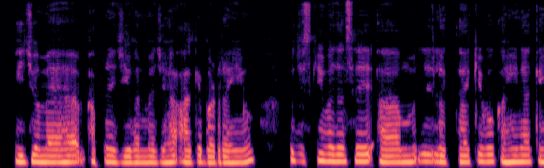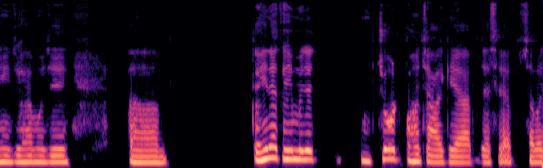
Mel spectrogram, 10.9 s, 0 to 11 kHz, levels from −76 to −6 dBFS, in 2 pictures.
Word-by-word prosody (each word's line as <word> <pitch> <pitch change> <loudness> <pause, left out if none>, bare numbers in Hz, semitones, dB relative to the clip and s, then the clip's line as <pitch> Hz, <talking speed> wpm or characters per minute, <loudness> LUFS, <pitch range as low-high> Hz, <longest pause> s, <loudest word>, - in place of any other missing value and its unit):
कि 130 - +2
जो 135 - +2
मैं 125 0 +2
अ 130 - +1
अपने 125 -2 -1
जीवन 120 0 -1
में 120 0 0
जो 120 0 -4
है 125 - +1
आगे 130 +2 -1
बढ़ 120 0 -1
रही 115 0 0
हूँ। 140 +7 0 0.4
तो 160 - 0
जिसकी 145 +2 -3
वजह 140 -1 +2
से 140 +1 0
अ, - - +2 0.2
मुझे 135 +2 -1
लगता 130 +1 -3
है 125 - 0
कि 140 - -1
वो 135 0 0
कहीं 125 +1 +3
न - - 0
कहीं 130 0 +1
जो 130 0 -1
है 130 - +1
मुझे 130 0 +1
अ, - - -2 0.7
कहीं 120 -1 0 0.8
न 210 - +5
कहीं 185 -2 +4
मुझे 175 -1 +5 0.5
उ 150 - +2
चोट 185 -1 +3
पहुँचा 135 -4 +2
गया। 120 -1 +1
जैसे 120 0 -3
आप - - -3
समझ 125 0 +1
130 Hz, 225 wpm, -22 LUFS, 120-140 Hz, 0.8 s, न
